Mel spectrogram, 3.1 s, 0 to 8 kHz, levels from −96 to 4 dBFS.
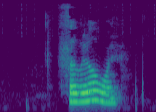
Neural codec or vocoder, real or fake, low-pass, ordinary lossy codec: none; real; 7.2 kHz; MP3, 32 kbps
